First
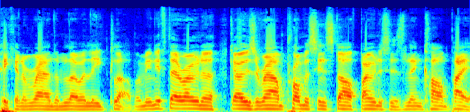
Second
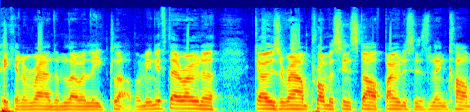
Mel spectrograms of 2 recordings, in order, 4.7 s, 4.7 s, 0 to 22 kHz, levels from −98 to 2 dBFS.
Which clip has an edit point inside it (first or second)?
first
